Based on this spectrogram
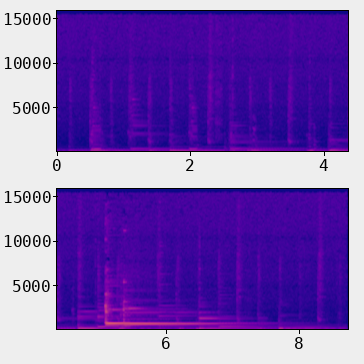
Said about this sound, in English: When your grandpa rings the doorbell, what should you do?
